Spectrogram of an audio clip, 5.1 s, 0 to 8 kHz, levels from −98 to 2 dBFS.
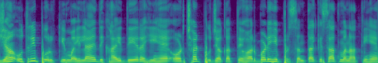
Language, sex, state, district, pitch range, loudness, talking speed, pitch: Hindi, female, Delhi, New Delhi, 195-225 Hz, -18 LUFS, 250 wpm, 205 Hz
